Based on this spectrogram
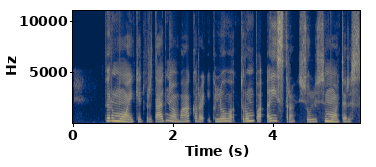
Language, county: Lithuanian, Klaipėda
